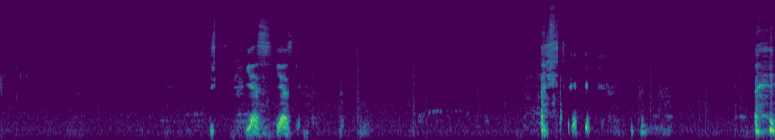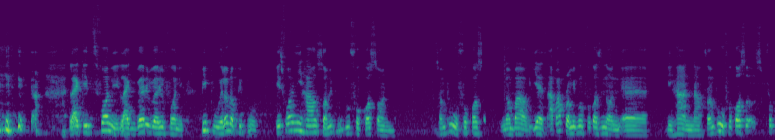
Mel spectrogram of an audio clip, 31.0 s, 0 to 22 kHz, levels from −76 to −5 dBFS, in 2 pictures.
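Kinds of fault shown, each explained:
Background gated by the echo canceller: at 0.54–1.0 s, 1.93–2.04 s and 3.78–3.92 s the room sound dips by about 8, 11 and 15 dB, then returns. The canceller pulls the microphone down hard while the loudspeaker plays.
Echo leak: at 5.9–6.02 s, 6.23–6.32 s, 11.17–11.25 s, 12.02–12.07 s and 12.26–12.33 s, short scraps of speech repeat 376 ms late, roughly 15 to 40 dB down. A far-end loudspeaker's echo likely slipped past its canceller and was sent back.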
